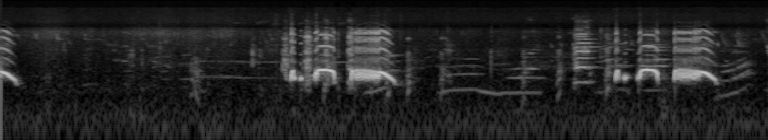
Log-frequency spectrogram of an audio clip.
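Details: Spotted dove cooing: two phrases, each a short clipped double note and then a long, loud, downward-slurred coo. Fainter chirps and whistles from other birds fill the gaps.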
